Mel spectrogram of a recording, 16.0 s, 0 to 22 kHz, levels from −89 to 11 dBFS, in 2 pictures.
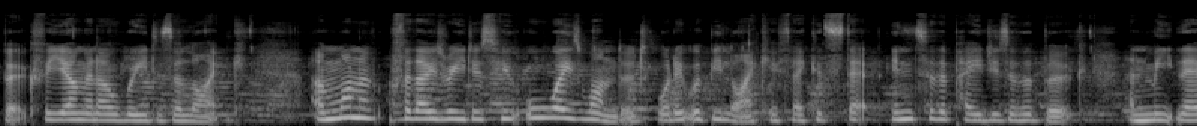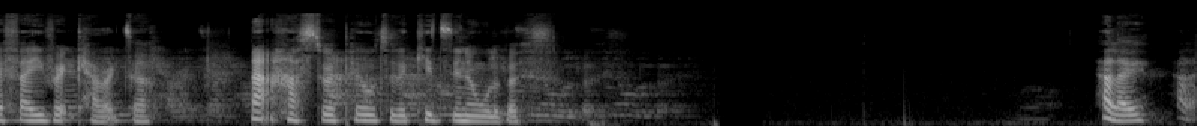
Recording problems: echo of what is said; noticeable; throughout; 490 ms later, 20 dB below the speech

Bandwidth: 13.5 kHz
